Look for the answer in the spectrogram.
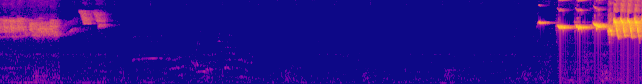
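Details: Lined seedeater singing often on a Sunday: the end of a buzzy trill, a long quiet gap, then a new phrase opening with a high note and clear whistles, running into a loud pulsing trill.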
